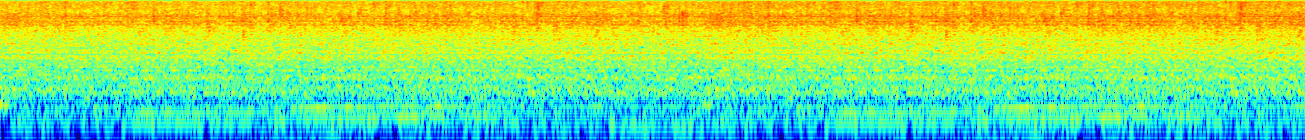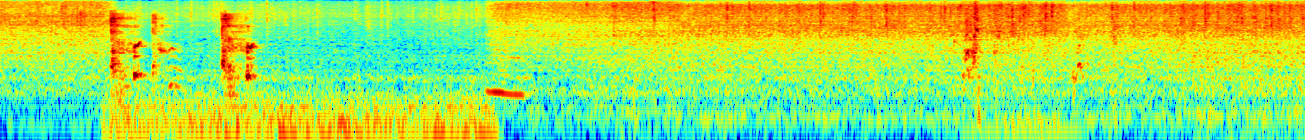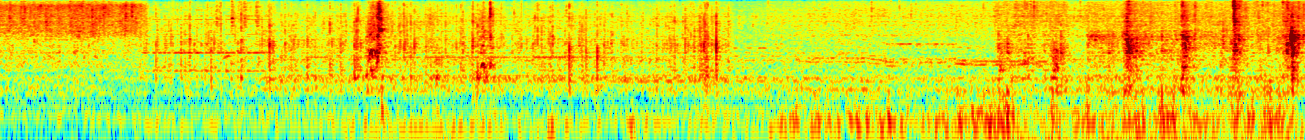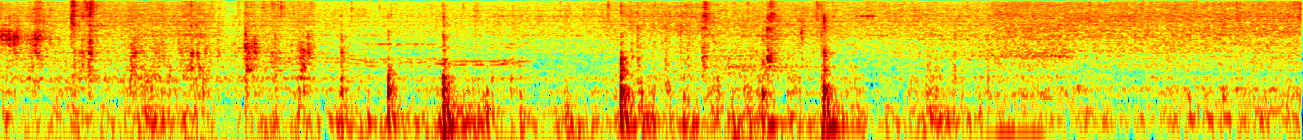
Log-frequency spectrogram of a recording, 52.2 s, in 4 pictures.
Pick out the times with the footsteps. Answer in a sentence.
The footsteps can be heard from 36.0 to 47.8 s.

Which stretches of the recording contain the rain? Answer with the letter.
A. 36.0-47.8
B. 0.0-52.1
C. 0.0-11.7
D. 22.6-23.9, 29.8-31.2
B.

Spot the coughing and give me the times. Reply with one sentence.
You can hear the coughing from 14.2 to 15.7 s and from 46.1 to 47.0 s.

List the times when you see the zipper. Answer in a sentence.
The zipper can be heard from 22.6 to 23.9 s and from 29.8 to 31.2 s.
